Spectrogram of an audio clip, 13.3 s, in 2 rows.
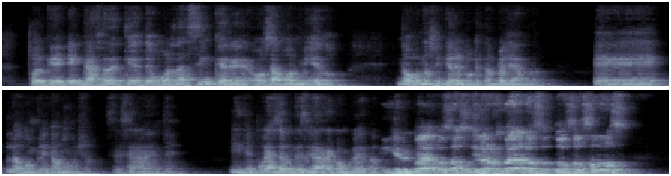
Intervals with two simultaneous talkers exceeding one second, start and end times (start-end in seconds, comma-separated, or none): none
